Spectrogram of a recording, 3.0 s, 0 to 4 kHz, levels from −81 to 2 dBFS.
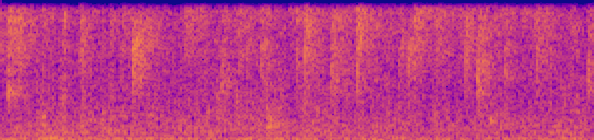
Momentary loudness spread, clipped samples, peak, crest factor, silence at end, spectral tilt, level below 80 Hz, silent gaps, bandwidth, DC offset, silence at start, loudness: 3 LU; under 0.1%; -6 dBFS; 18 dB; 0 s; -8 dB/octave; -34 dBFS; none; 4 kHz; 0.7%; 0 s; -22 LUFS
